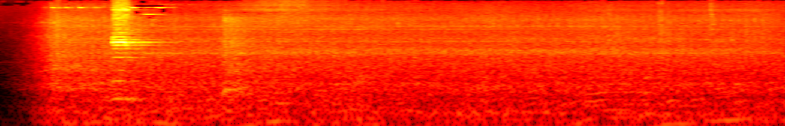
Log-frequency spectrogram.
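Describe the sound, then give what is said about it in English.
Steady roar of busy street traffic with engines rumbling continuously, and a short car horn toot near the start cutting through the dense, moderately loud ambience. “Or a busy street.”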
